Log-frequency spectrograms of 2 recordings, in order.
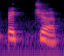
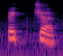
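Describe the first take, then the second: Both takes have the same delivery.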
